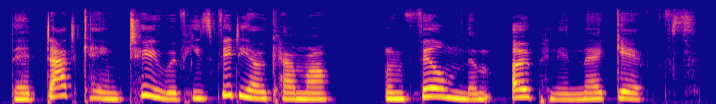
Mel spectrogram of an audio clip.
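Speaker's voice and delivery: usual speaking voice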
